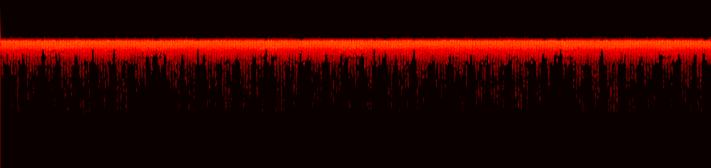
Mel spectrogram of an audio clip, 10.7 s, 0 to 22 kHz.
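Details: From the 2020 National Institute of Biological Resources sound collection in Korea, a meadow katydid sings a steady, sizzling high-pitched buzz lasting the whole stretch, fine rapid ticking woven through, with no background sounds.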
